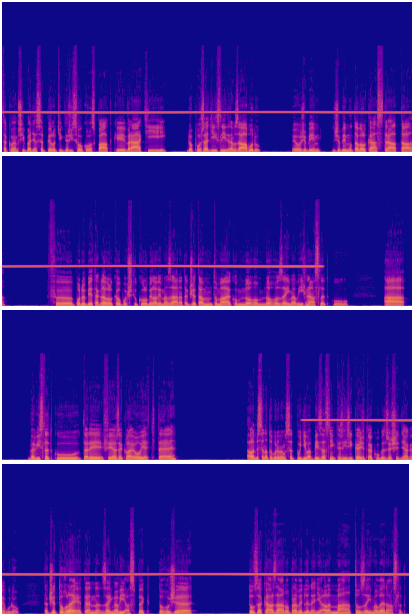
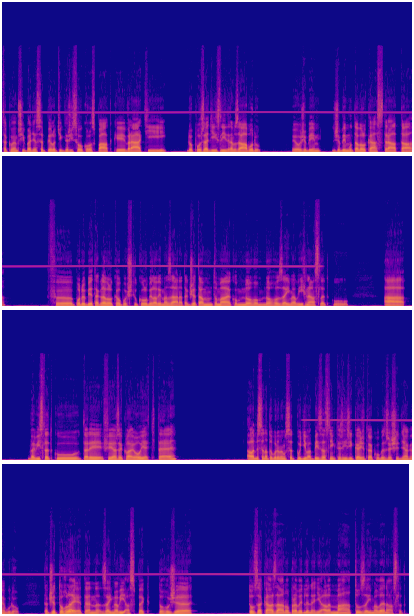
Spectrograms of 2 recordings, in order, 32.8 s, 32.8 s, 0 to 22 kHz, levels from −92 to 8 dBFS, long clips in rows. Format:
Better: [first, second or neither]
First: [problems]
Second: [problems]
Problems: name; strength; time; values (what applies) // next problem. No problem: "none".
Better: second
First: high-pitched whine; loud; until 15 s and from 22 s on; 6 kHz, 7 dB below the speech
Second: high-pitched whine; faint; until 15 s and from 22 s on; 6 kHz, 25 dB below the speech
